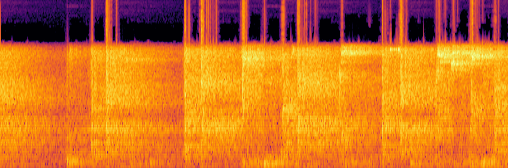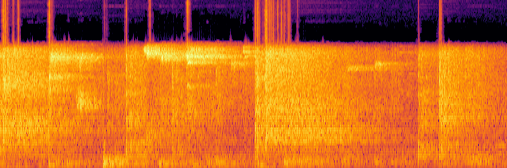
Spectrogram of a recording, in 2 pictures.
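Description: Squash rally in a reverberant court: repeated sharp smacks of the ball off racket strings and the walls, with short high squeaks of court shoes on the wooden floor between shots.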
